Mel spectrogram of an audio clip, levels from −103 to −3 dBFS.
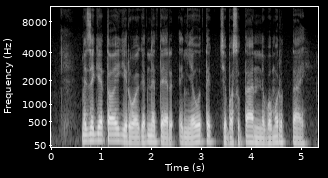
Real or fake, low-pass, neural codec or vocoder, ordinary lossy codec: real; none; none; none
